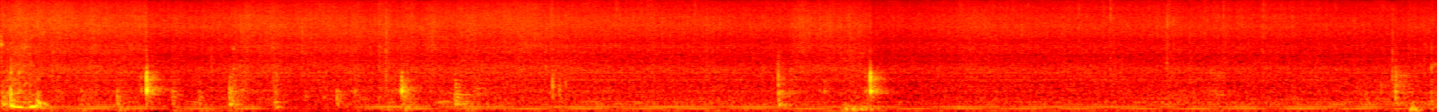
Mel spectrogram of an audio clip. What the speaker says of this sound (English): put your onions in and just let them go for a little bit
